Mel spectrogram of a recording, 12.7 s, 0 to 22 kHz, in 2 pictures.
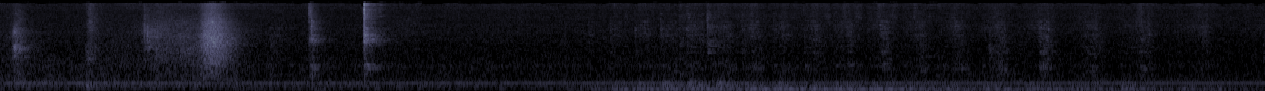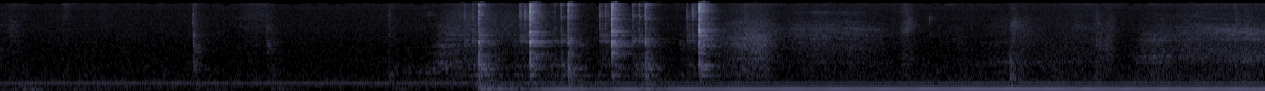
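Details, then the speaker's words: Circa-1985 Evergo 4E-6EALW 52-inch hugger ceiling fan, cast-iron motor, on low speed in updraft (reverse); quiet room with light ticking, then a steady low hum comes up and holds; persistent motor hum, likely from rotted-away rubber bushings. "traditionally ever go Union thing and unfortunately the motorhome still is rather persistent as well"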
